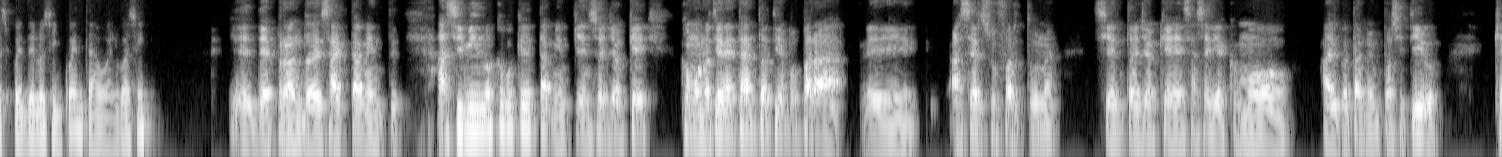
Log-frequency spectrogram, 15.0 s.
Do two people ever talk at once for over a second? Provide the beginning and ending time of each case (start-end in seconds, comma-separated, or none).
none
